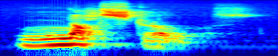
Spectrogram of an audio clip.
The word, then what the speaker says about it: nostrils: The second part, trulls, we're going to change the I for the schwa sound.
